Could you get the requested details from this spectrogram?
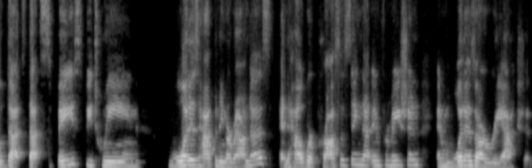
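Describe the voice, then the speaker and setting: A woman giving an informal, explanatory lesson as a teacher, phrasing things haltingly and checking in with short tags. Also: mid-range voice. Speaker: teacher of meditation and psychic development.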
